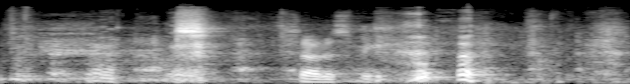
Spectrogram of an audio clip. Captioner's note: laughter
